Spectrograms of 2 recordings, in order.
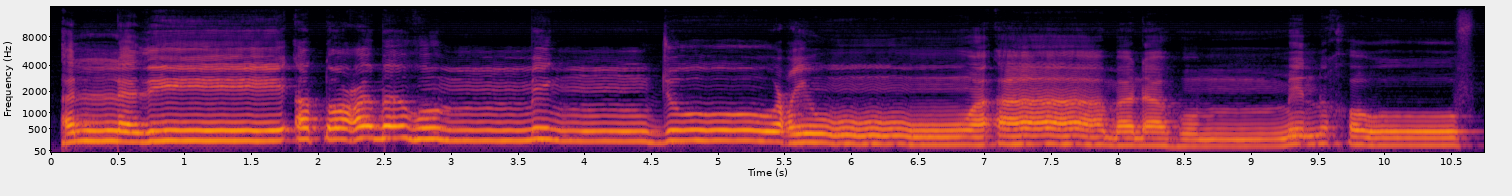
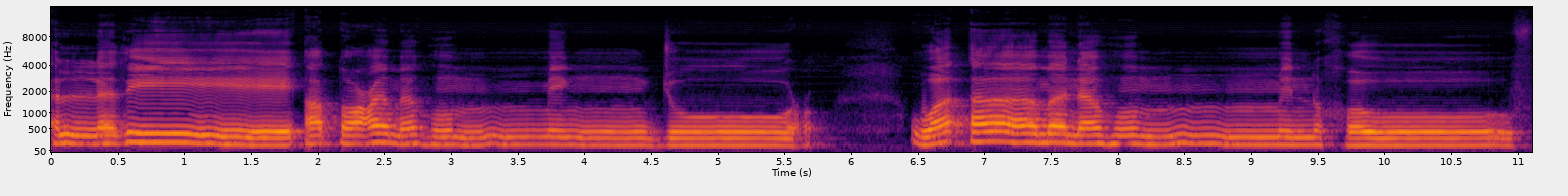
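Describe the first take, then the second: First: It runs on without a pause after جوع. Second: There is a pause after جوع.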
